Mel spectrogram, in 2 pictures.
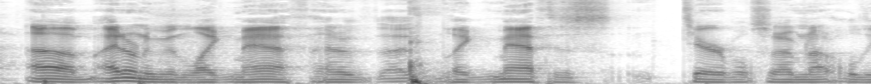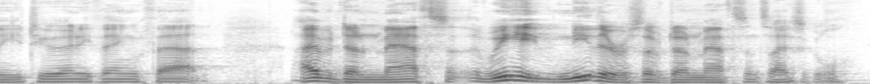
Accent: Virginia, United States; my home state

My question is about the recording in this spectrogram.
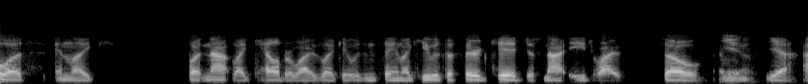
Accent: New York, United States; growing up in New York where I raced and stuff

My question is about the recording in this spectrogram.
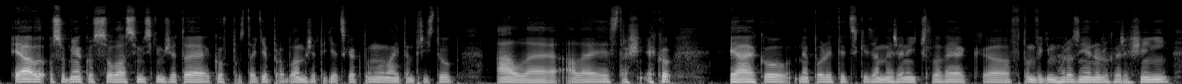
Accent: Český Těšín, Moravian-Silesian Region, Czechia; já pocházím z Těšina

